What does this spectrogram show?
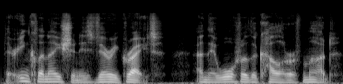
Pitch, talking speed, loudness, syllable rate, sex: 110 Hz, 210 wpm, -20 LUFS, 5.9 syllables/s, male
